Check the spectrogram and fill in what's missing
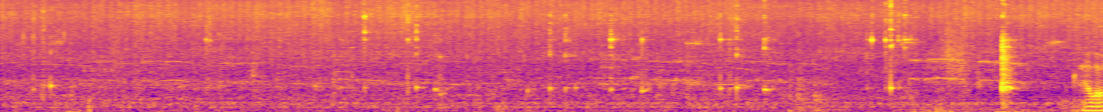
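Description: Utensil stirring a sautéed Filipino dish with shrimp paste in a pan, soft scraping and light clinks over a faint sizzle, with a louder knock near the end.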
